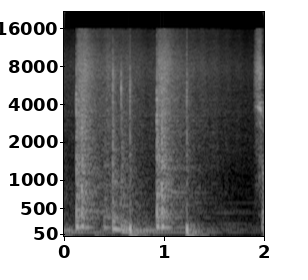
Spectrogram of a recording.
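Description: Acoustic drum kit (Sakae Trilogy with a 14-inch brass snare) playing the end of a drum fill: quick snare and bass drum strokes with cymbal crashes near the start and again about a second in, the last crash ringing out and fading.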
